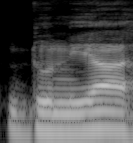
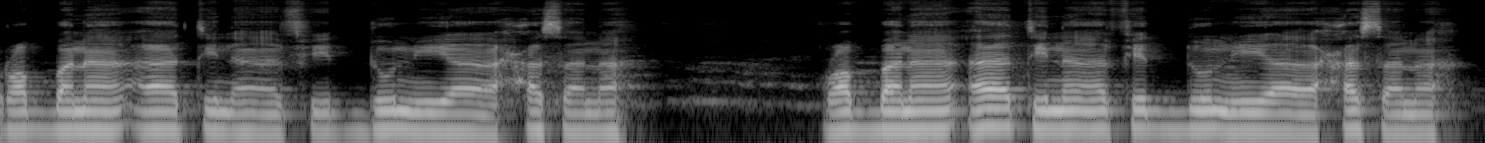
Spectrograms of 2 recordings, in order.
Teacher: جب بھی حروف یرملون اور نون ساکنہ اگر ایک ہی کلمے میں آ جائے تو اس وقت یہاں پہ ادغام نہیں ہوگا بلکہ اظہار ہوگا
